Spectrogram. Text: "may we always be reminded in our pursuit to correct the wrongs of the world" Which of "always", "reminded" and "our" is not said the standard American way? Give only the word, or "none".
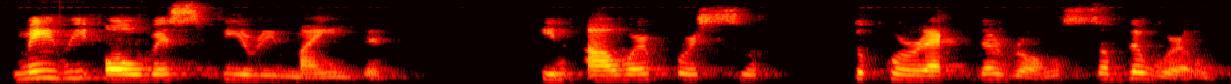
always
